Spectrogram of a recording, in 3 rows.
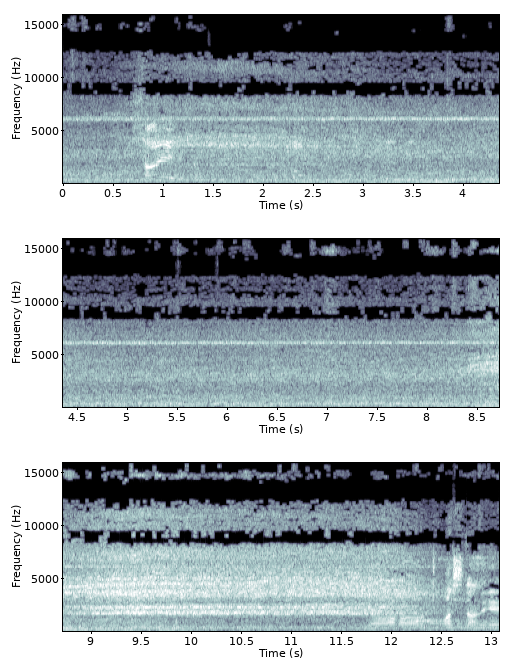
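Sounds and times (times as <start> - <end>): train interior hum: 0.0 - 13.0
bright hissy noise: 0.7 - 3.4, 8.2 - 13.0.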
